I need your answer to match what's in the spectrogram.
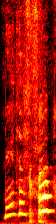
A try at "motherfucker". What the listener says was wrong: It's the emphasis on the wrong word. It's on the wrong syllable.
